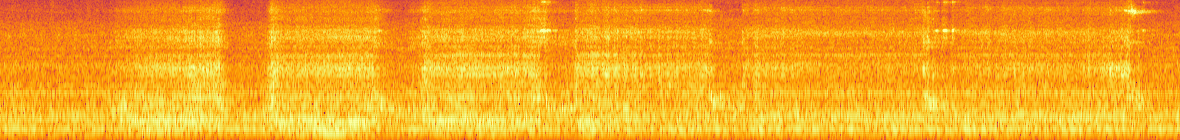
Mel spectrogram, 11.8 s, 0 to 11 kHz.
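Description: A bit spins at about 654 rpm cutting scrap metal in a machine, a steady grinding whir with a rasping tone that pulses with small regular breaks.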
